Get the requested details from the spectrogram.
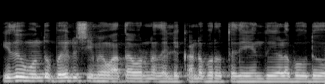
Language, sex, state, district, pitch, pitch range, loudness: Kannada, male, Karnataka, Koppal, 135 Hz, 135-155 Hz, -14 LUFS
